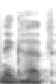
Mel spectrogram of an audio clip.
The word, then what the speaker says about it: Nighat: And I went, it's Nighat, but in Urdu, Punjabi, it's pronounced Nighat.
